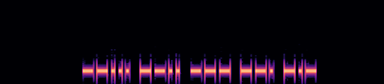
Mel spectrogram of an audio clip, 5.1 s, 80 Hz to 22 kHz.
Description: Morse code, heard as a keyed tone, about 25 wpm, 700 Hz. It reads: 7ZOGK
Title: Code Groups - 5 Letter:Numbers - 25wpm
